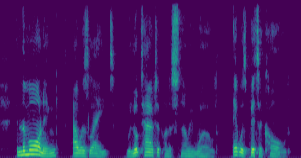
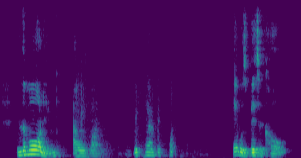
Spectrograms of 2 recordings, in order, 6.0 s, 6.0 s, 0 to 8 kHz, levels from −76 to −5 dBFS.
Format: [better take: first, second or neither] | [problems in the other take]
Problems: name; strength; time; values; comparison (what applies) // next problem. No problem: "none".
first | noise reduction (neural mask model DeepFilterNet 3)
